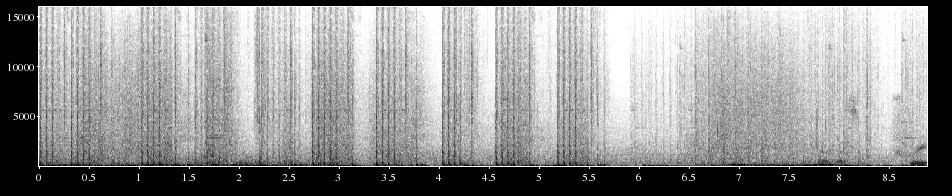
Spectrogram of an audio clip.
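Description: Rapid bursts of video game weapon fire crackle almost continuously, with short gaps and mechanical clatter between volleys, loud and close throughout.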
